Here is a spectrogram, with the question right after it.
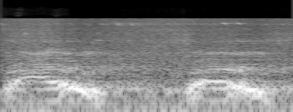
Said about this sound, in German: Ja, Löwengebrüll ist das. Und zwar in echt, nicht wie in König der Löwen.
